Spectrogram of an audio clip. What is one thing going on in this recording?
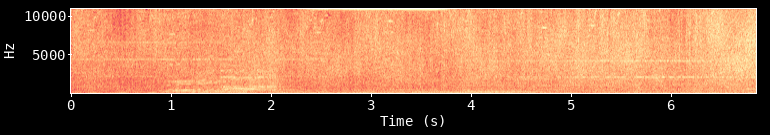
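Laser guns zap and blasts boom in a battle.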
